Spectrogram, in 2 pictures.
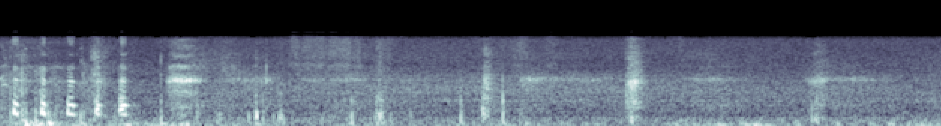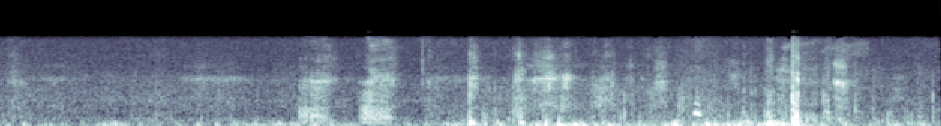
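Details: Bichon Frise growling at bedtime, excited and attacking feet and hands while bouncing about indoors; low rumbling growls and snuffly breaths come between sharp rustling thumps, with a person murmuring briefly.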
